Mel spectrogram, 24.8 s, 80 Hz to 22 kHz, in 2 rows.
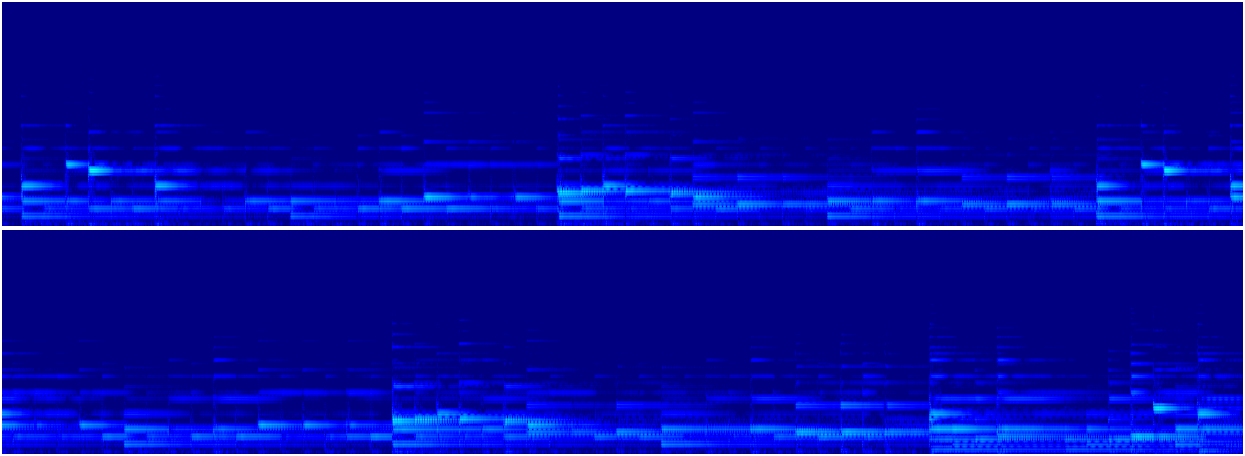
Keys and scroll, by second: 0.8 1, 5.8 typing, 16.7 typing.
